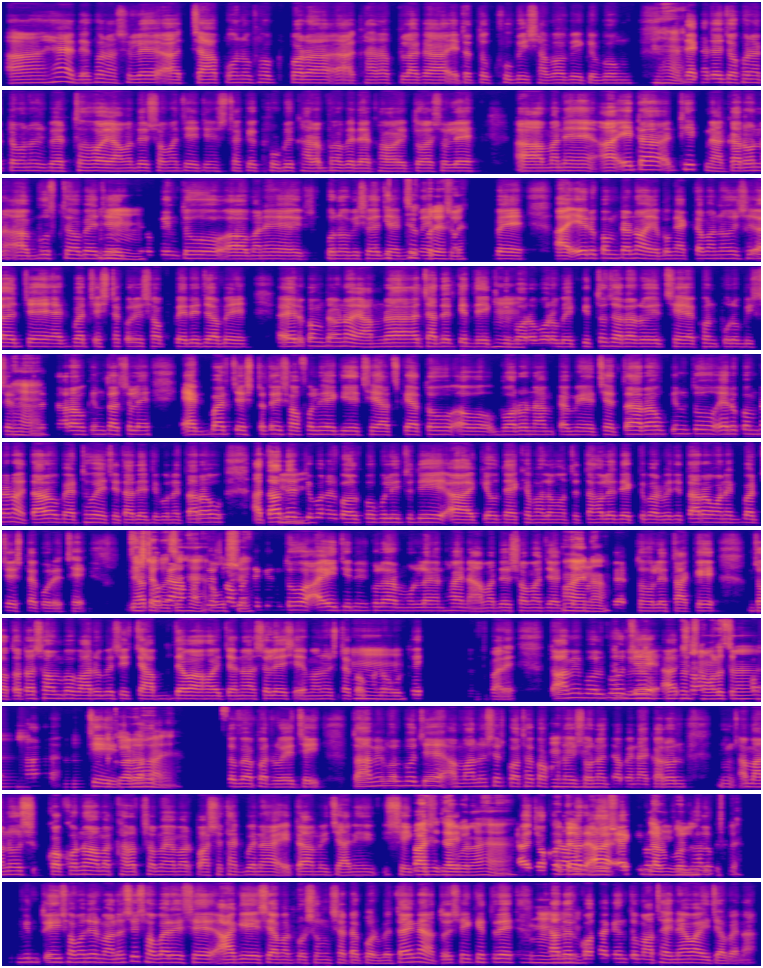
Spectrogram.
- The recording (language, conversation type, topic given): Bengali, podcast, একটা পরিকল্পনা ব্যর্থ হওয়ার পর কি কখনও তা আপনার জীবনে ভালো কিছু ডেকে এনেছে?
- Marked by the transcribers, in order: other animal sound; other background noise; unintelligible speech; unintelligible speech; unintelligible speech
